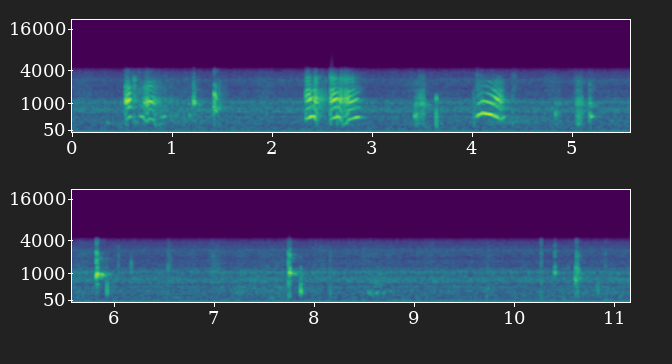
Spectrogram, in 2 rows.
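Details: Hiccups in a 15-day-old baby, a recurring episode: short, abrupt voiced catches recurring irregularly, about 33 a minute, over quiet room noise.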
